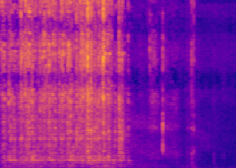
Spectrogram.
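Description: A sewing machine top stitches around a fabric mask. It runs in a fast, loud, continuous whir for just over a second, then stops, leaving a few faint clicks and knocks.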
